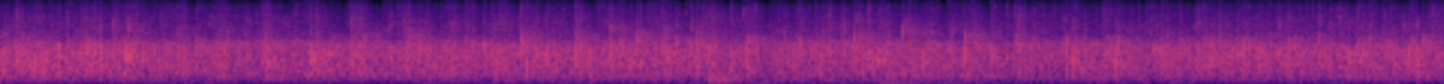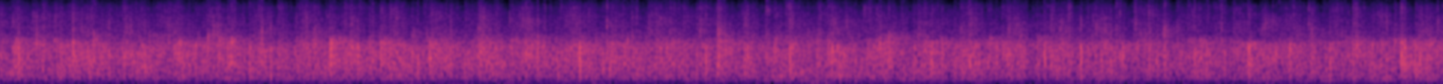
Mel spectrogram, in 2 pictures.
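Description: A congregation applauding, many hands clapping steadily without a break.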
